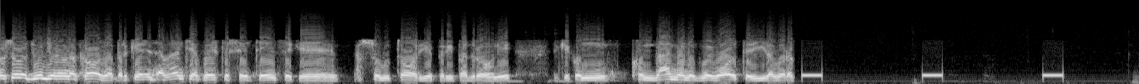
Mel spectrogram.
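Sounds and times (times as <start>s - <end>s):
speech: 0.0s - 8.1s
faint low hum: 0.0s - 11.3s
telephone busy tone after a dropped phone line: 8.0s - 8.2s, 9.2s - 9.4s, 10.4s - 10.6s.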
